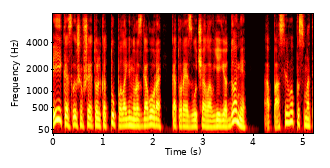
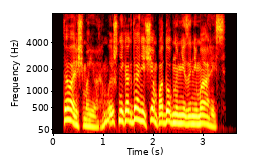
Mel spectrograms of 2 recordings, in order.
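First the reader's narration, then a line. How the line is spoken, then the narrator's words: Sighing. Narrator (Russian): вздохнул он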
